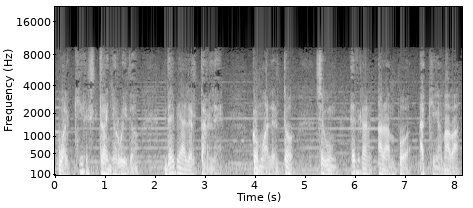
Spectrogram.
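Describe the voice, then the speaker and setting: A middle-aged man introduces a horror tale on radio with grave, ominous narration. His voice sits extremely low and he takes his time with each phrase. Music plays clearly beneath him. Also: expressive. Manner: slow, grave, ominous storytelling. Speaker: radio drama host. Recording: music under the voice.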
